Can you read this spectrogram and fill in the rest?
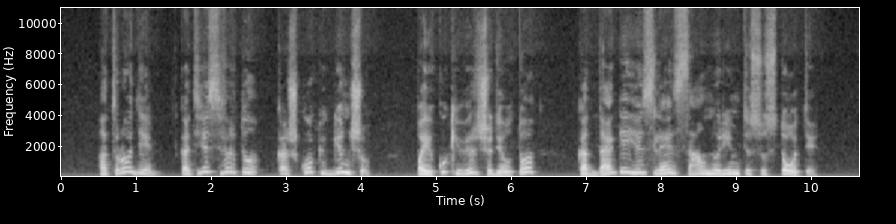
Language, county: Lithuanian, Marijampolė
